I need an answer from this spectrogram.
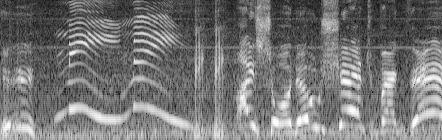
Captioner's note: snorts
